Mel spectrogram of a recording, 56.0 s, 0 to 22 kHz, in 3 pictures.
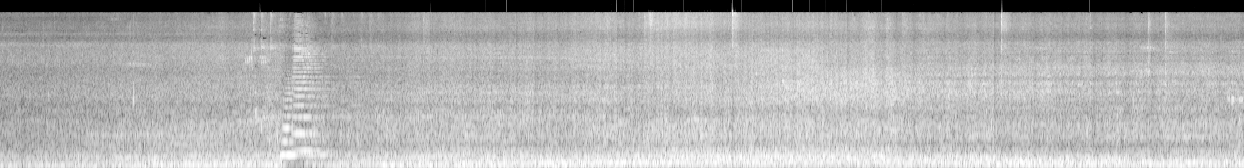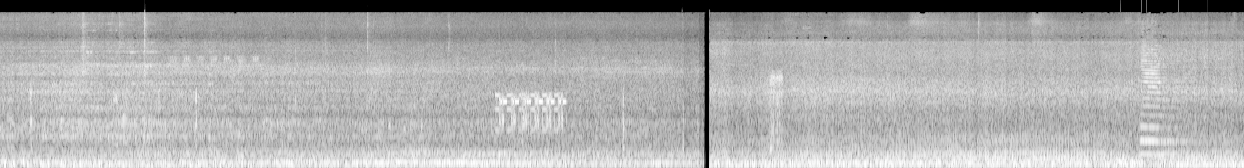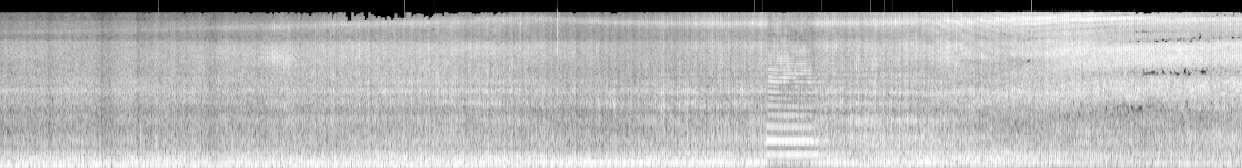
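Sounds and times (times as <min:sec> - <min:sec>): train rumbling past: 0:00.0 - 0:55.9
train horn blast: 0:04.1 - 0:05.1, 0:35.7 - 0:36.8, 0:48.8 - 0:49.8.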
